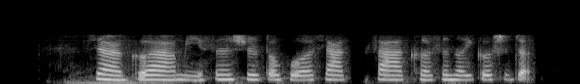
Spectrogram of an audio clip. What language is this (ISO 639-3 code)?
zho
